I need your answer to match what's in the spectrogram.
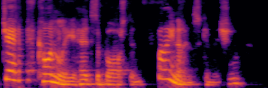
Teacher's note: the word finance has got the bump on it and not Boston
